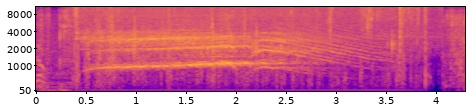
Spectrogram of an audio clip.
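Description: A man's long high-pitched vocal 'woo', held and rising slowly, then bending and gliding down before it ends, with light knocks from gear being handled.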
